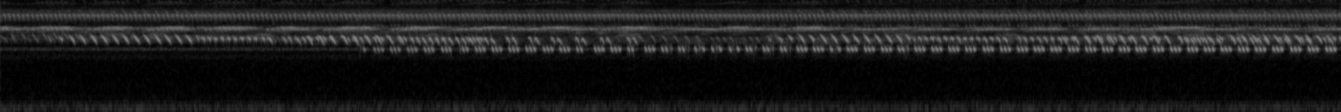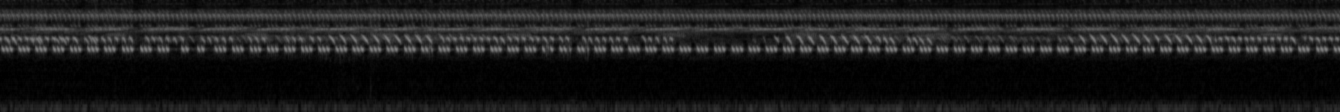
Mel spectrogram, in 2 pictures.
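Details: Insects calling in a buckwheat field at Ora-dong, Jeju City, on Jeju Island, South Korea: a dense, steady chorus of high, shrill trills layered over one another, with a constant ringing tone above and rapid chirping pulses throughout.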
